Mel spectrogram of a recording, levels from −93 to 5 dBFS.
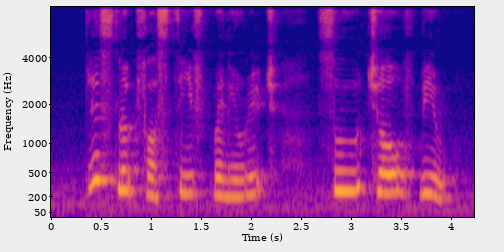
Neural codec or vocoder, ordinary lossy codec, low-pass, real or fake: codec, 16 kHz, 8 kbps, FunCodec, trained on LibriTTS, 25 frames a second; none; none; fake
